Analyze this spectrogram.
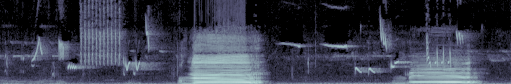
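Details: Two loud, rich, sustained moos about three seconds apart from tame cows herded in the afternoon, with small birds chirping and trilling in the gaps.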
